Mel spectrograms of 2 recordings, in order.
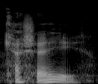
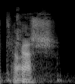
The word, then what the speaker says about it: cache: Oh, a cache. – So you say cache, I say cash. – That's because I'm fancy. – Oh. – Yes. He pronounces the E.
